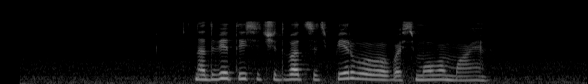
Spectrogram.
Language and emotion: Russian, neutral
